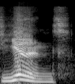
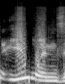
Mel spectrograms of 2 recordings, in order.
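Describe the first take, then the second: First: "yuns" squeezed into one syllable; the local one-beat "yuns"; corrected "yuns". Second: "youans" broken into two syllables, you-uns; wrong "youans". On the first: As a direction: say "yuns" as one run-together syllable, falling at the end. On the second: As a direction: say "youans" spelled out as you-ans, pitched up. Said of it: "It's not". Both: Shown as a demonstration.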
